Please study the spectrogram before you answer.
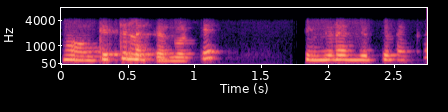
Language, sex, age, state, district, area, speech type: Odia, female, 18-30, Odisha, Koraput, urban, conversation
